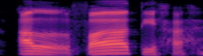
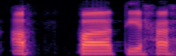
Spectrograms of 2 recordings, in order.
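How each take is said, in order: First: The l is pronounced clearly before the f. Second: The l merges into the following f sound. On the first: The speaker calls it right. "Al terdengar jelas" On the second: The speaker calls it wrong. "bukan Af-Fatihah"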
